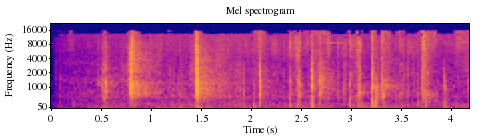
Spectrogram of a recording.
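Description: Tarot cards being shuffled, a series of irregular crisp snaps and slaps, about a dozen sharp flicks scattered over a few seconds, with no one speaking.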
